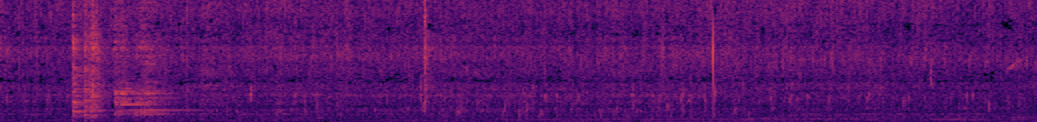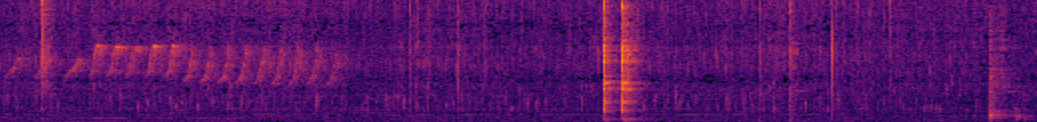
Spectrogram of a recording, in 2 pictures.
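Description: Sonabogo fish pieces tipped into a pan and frying, a quiet, low sizzle with a few scattered clinks and a brief louder clatter near the end.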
